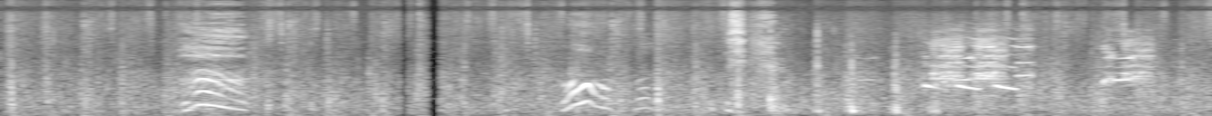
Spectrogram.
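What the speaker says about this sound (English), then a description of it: "Someone get that drunk away from the chickens!" Chickens clucking and squawking in Assassin's Creed Valhalla, several short rising-falling calls in bursts mixed with ambient game noise and a voice speaking.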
